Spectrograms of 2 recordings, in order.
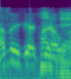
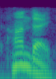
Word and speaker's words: Hyundai: It's like when you're talking to your wife, you say, hun, and then you say, what day is it? Hun, what day is it? Hyundai. Simple.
